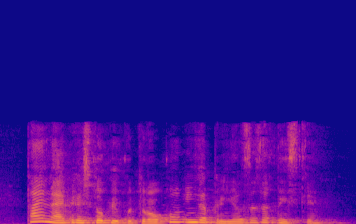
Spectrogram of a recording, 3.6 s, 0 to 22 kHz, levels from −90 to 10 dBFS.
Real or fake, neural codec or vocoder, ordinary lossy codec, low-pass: fake; codec, 44.1 kHz, 1.7 kbps, Pupu-Codec; AAC, 48 kbps; 9.9 kHz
